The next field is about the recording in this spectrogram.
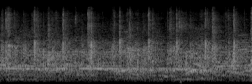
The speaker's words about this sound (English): Somebody ought to clap their hands and magnify the Lord and say, it's my time.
